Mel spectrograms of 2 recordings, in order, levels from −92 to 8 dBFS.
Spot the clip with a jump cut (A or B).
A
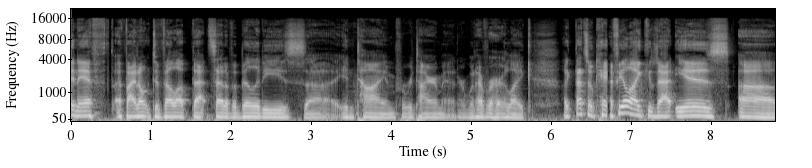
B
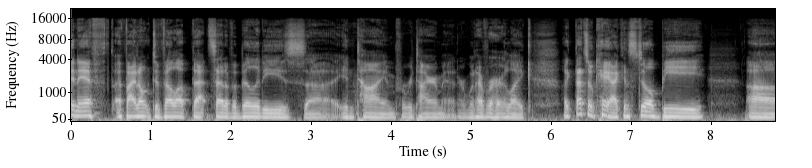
A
